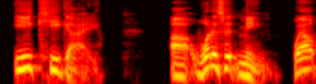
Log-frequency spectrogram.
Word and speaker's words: ikigai: The Japanese word is spelled Ikigai, and the pronunciation is Ikigai. Ikigai.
